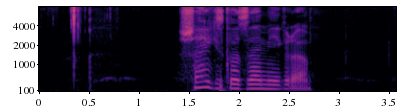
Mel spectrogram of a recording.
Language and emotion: Russian, sad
